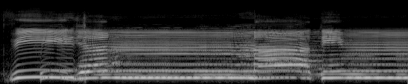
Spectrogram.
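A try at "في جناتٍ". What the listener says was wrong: अच्छा फी को भी खींचना है, या मद्दा है ना, हरफ मद्दा है, एक अलिफ खींचना है। फी जन्नातिम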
